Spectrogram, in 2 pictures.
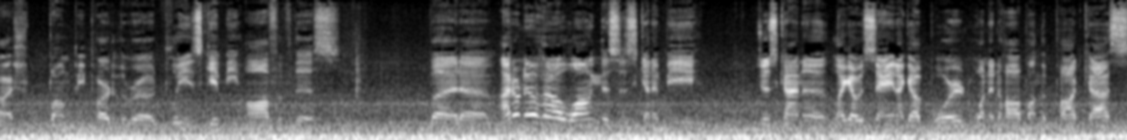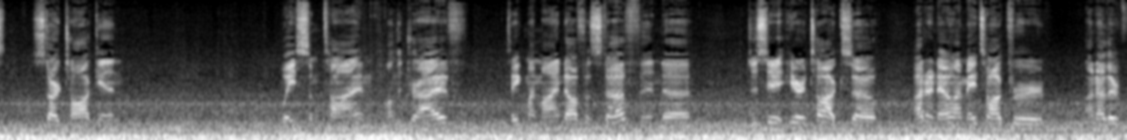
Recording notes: Road trip to Oklahoma. Record a podcast for the fans since he got bored in the car and had no one to talk to.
